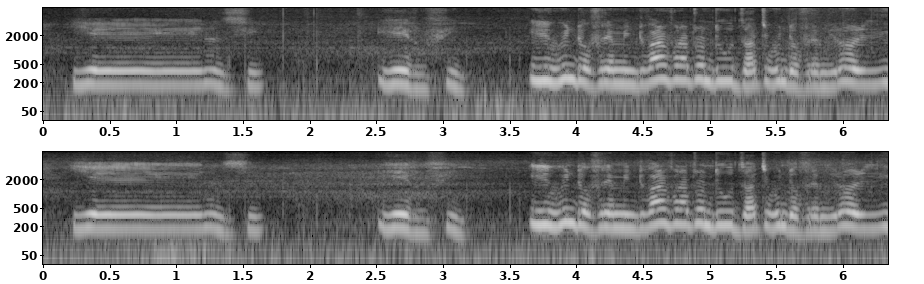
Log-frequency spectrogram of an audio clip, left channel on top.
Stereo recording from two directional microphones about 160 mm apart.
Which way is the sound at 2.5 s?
10° right (ahead or behind).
